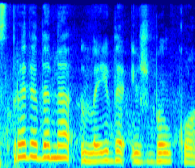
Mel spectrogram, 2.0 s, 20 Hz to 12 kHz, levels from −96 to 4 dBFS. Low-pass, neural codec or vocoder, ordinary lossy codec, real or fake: 10.8 kHz; codec, 24 kHz, 3 kbps, HILCodec; AAC, 64 kbps; fake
